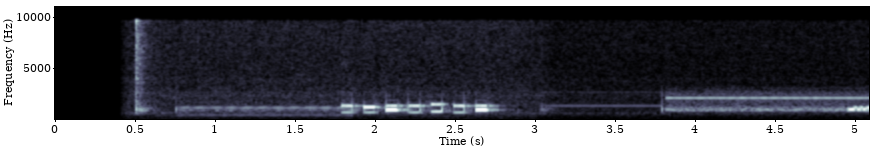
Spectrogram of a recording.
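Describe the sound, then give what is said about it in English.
A dial-up modem connecting to the internet clicks, holds a steady dial tone, then rapidly dials a string of touch tones before shifting into sustained connection tones and rising handshake noise. “Don't tell me you're still using a dial-up connection.”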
